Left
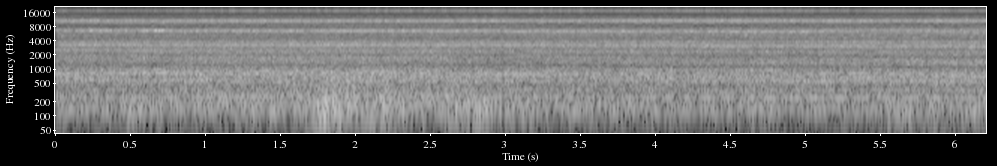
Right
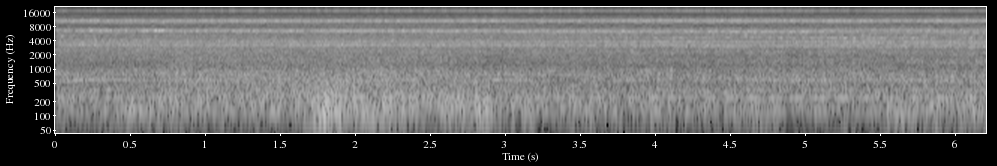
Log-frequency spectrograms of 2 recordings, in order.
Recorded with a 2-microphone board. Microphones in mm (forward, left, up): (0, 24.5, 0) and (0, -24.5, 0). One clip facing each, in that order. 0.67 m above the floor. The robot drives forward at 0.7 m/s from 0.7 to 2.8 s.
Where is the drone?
40° left (ahead or behind); by 6.2 s 35° left (ahead or behind).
